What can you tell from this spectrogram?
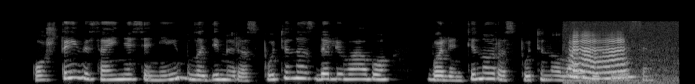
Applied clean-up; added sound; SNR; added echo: none; Squeak; -3 dB; none.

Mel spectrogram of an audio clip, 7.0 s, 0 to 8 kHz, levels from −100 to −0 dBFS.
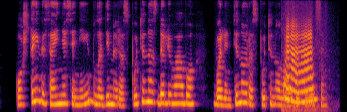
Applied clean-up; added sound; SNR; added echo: neural mask model RNNoise.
